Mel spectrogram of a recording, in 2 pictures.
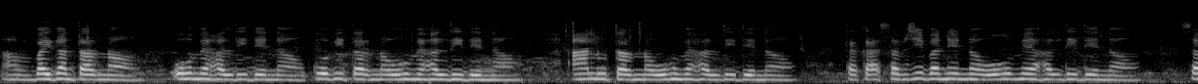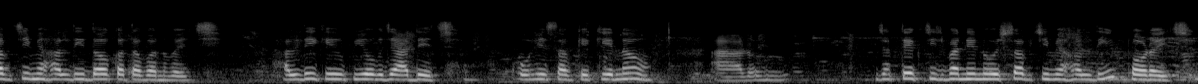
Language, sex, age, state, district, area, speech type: Maithili, female, 45-60, Bihar, Muzaffarpur, urban, spontaneous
